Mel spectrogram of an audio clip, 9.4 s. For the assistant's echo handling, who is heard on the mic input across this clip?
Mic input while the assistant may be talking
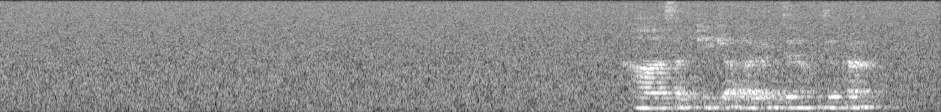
user only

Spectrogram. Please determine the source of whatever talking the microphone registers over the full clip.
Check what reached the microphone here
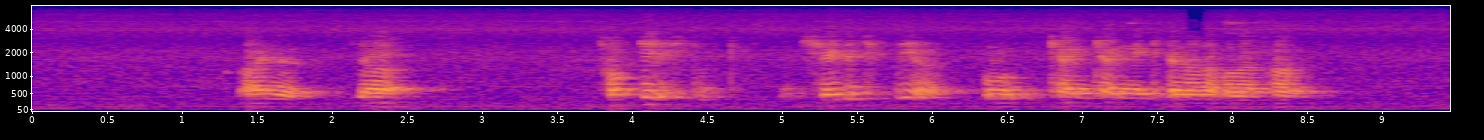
echo only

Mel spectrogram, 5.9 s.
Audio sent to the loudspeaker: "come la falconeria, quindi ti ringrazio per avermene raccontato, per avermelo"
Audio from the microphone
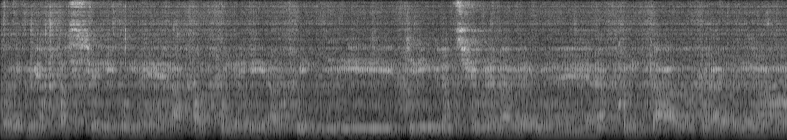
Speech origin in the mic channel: echo only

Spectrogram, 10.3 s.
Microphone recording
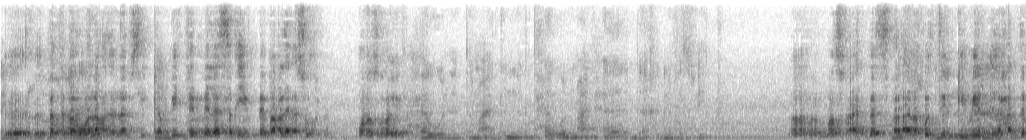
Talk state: both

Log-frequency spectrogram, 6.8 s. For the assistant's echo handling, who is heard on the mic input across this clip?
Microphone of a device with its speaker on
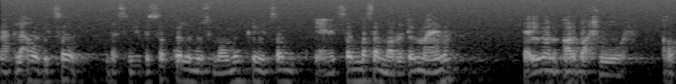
echo only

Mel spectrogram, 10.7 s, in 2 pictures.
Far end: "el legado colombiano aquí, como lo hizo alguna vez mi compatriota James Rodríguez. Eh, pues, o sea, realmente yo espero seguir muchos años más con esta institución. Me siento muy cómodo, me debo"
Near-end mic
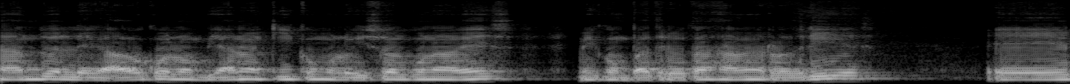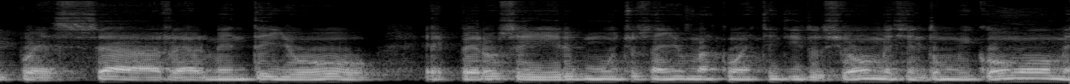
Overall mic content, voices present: echo only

